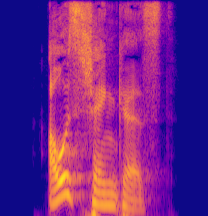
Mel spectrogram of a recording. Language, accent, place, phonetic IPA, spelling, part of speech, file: German, Germany, Berlin, [ˈaʊ̯sˌʃɛŋkəst], ausschenkest, verb, De-ausschenkest.ogg
- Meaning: second-person singular dependent subjunctive I of ausschenken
